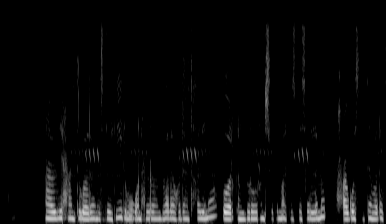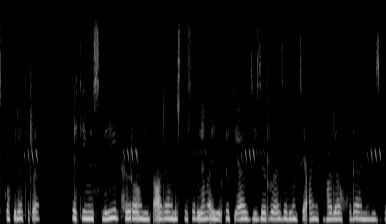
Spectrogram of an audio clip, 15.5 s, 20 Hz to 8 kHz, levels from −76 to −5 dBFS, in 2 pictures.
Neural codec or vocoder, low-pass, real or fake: none; 7.2 kHz; real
